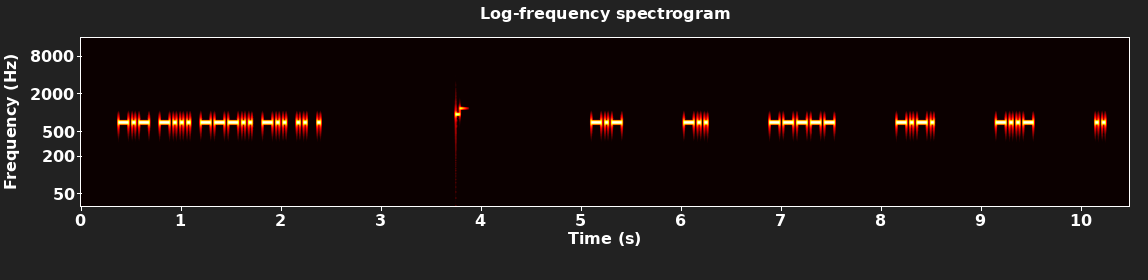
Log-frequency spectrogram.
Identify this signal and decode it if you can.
Morse code, heard as a keyed tone, about 36 wpm, spaced as for 18 wpm, 700 Hz. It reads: KB8DIE KD0CXI
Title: USA Call Signs - 6 Characters - 6x Character Spacing - 35wpm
